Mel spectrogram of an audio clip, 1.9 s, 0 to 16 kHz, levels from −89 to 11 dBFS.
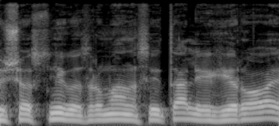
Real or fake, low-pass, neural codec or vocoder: real; 14.4 kHz; none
